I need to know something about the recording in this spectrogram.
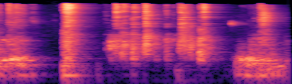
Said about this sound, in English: And this, I'll show you how to do it. I'm going to grab a straw.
